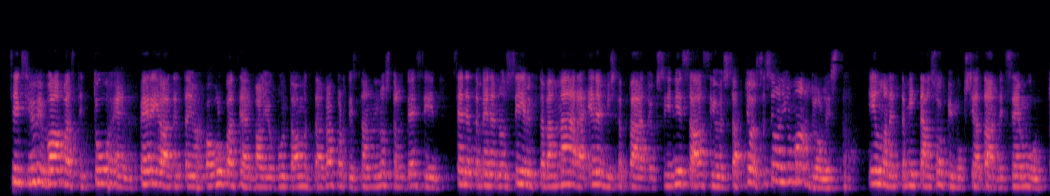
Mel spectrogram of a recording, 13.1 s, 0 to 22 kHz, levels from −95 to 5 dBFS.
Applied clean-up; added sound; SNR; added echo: neural mask model DeepFilterNet 3.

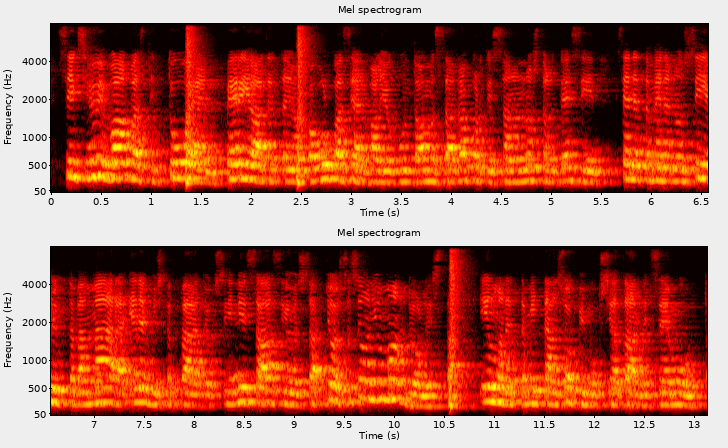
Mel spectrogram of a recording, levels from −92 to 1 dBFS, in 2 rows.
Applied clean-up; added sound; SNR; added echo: none; Snare drum; 7 dB; reverberation time 0.8 s.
